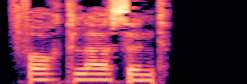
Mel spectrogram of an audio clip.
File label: "fortlassend", German; adjectives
